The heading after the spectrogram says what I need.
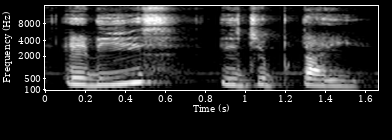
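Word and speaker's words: Aedes aegypti: तो यह disease causing जो है वह एडीज एडीस इजिप्टाई यह एसाइलेंट होता है।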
